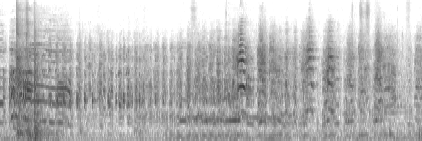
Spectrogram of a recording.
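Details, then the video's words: Toulouse geese in a backyard while flying and feeding, giving a loud harsh honk at the start followed by rapid, irregular overlapping honks and cackles from several birds over a faint low hum. "TOULOUSE GEESE FLY AND FEEDING IN THE BACKYARD"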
